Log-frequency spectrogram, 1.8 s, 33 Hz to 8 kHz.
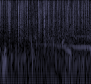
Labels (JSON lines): {"label": "biophony, cascading saw", "recorder": "SoundTrap 600 or HydroMoth"}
